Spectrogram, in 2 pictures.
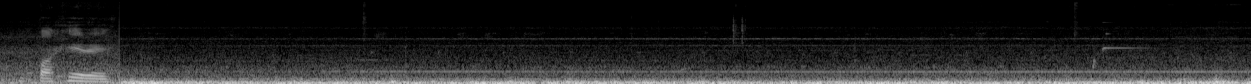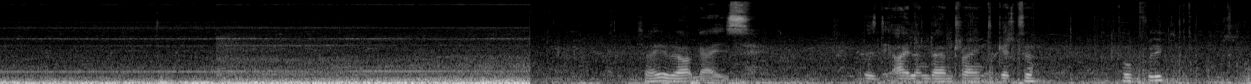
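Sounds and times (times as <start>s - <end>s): faint whine: 0.0s - 17.9s
bus engine and road rumble: 0.0s - 25.0s.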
